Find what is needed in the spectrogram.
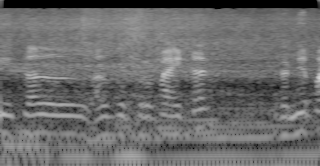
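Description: A man speaking in Nepali to the camera, with a low steady rumble beneath his voice.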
